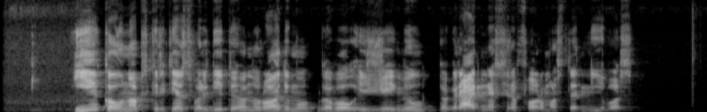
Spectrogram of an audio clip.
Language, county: Lithuanian, Vilnius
